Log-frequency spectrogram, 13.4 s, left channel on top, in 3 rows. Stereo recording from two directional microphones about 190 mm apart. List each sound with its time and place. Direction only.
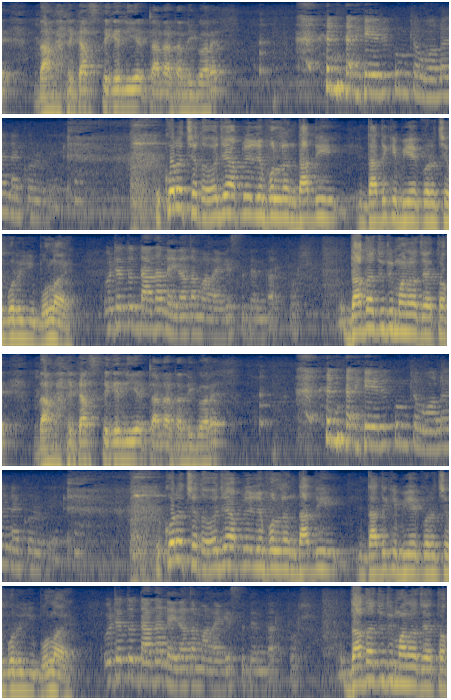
0.4 s speech: centre (ahead or behind)
3.0 s a woman's voice: 15° left (ahead or behind)
6.0 s a man's voice: 30° left (ahead or behind)
9.9 s a woman's voice: 15° left (ahead or behind)
12.4 s a man's voice: 30° left (ahead or behind)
